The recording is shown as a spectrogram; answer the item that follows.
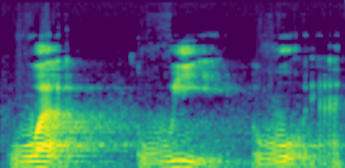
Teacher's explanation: ia adalah satu huruf yang keluar ataupun kita panggil makhrajnya daripada dua bibir mulut kita yang kita muncungkan. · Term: huruf waw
